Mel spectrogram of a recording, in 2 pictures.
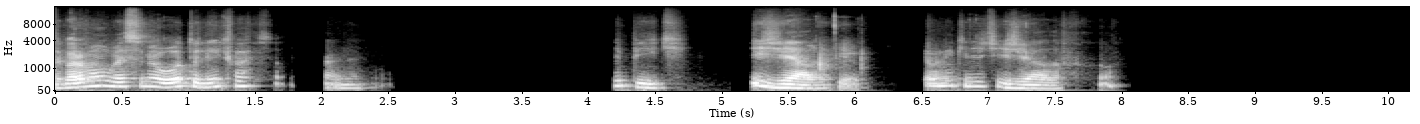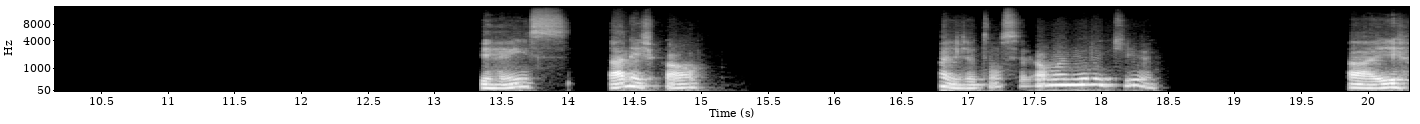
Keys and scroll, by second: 5.8 ctrl+c, 8.2 ctrl+v, 8.7 Return.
